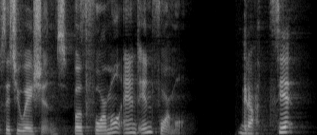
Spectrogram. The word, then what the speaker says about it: grazie: both formal and informal grazie a very common mistake many learners make when pronouncing this word is that they don't pronounce the final e clearly listen closely to how i pronounce this word another aspect that can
